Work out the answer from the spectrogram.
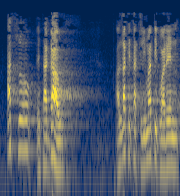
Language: Basque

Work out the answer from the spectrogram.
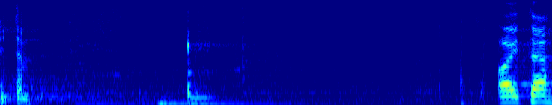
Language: Estonian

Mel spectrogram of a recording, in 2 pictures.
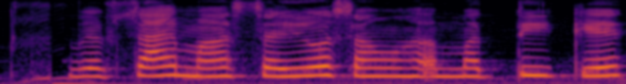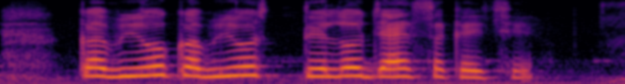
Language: Maithili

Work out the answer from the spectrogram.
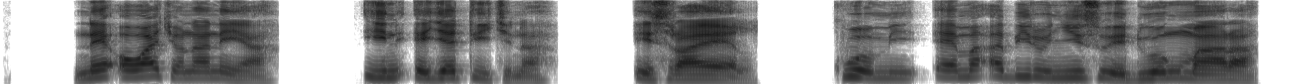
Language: Luo (Kenya and Tanzania)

